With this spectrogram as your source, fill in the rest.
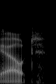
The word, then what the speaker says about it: cout: So, line 5, cout, pronounced cout, is an object used together with the insertion operator, which is this one right here, to output / print text.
